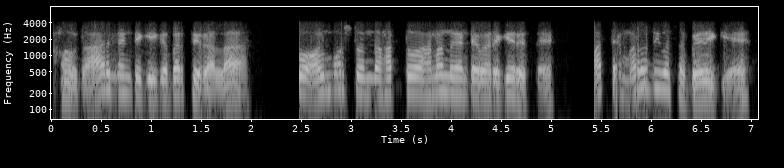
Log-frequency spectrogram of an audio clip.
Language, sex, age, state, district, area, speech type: Kannada, male, 45-60, Karnataka, Udupi, rural, conversation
